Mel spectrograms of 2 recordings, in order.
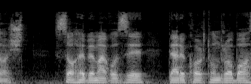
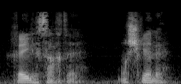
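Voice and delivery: lower, softer, hesitant refusal; feigned reluctance; 4 semitones lower, 6 dB quieter than usual. A narrator's reading. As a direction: weigh it up quietly. Officer feigns reluctance to relent. (آهسته و با تردید)

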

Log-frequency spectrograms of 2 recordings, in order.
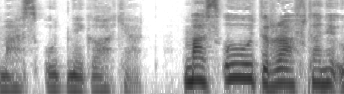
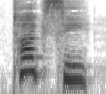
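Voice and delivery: higher, louder shout for a taxi; calling out; 10 semitones higher, 7 dB louder than usual. A narrator's reading. Boy hailing a passing taxi, calling out. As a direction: hail a cab with a shout. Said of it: "داد زد".

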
